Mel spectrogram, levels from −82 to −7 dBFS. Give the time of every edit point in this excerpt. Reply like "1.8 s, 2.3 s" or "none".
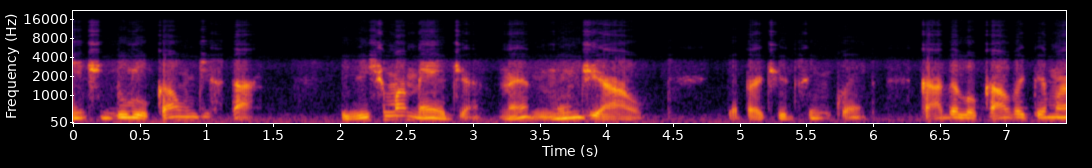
6.3 s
